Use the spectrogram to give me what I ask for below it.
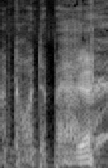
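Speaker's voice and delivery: soft, light whisper. Retelling how she passes the couch to say goodnight: imitating a whisper. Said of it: "she just walks by and whispers, like".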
